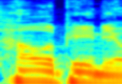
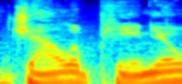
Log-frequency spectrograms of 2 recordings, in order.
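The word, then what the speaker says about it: jalapeño: But like, yeah, no, like, I used to pronounce jalapeno, and this is rather embarrassing to admit, as jalapeno when I was young. Like jalapeno, because I didn't know the J was supposed to be an H, alright?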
